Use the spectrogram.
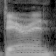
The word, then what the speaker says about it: Darin: right right or something my name is Darren d-a-r-i-n two syllables five letters yeah so it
